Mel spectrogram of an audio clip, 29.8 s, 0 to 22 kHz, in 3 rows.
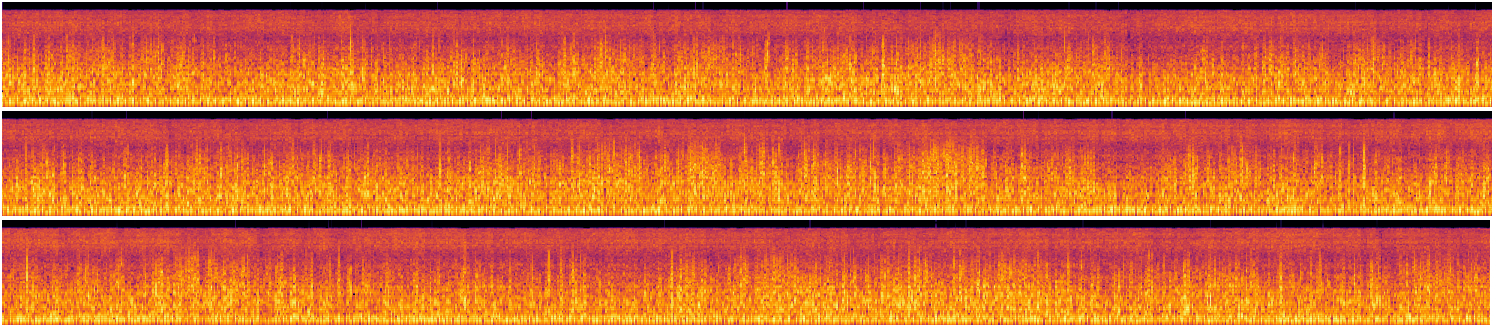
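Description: A 1979 Suzuki GS425L's air-cooled parallel-twin engine running steadily under way, holding an even pitch as the motorcycle cruises at a constant speed, with wind rush over the microphone.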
